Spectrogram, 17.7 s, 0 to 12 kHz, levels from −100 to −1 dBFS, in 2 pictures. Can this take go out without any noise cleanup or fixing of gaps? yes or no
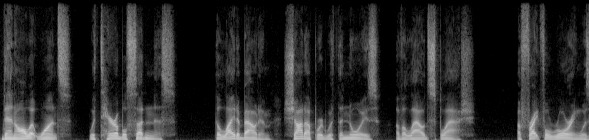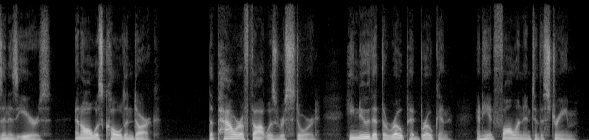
yes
